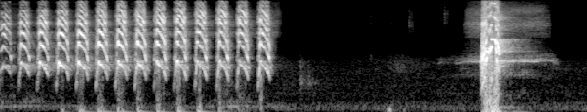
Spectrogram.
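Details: Tame pet parrot (mithu) giving a fast run of about twelve harsh, harmonic chirps that slow slightly over nearly three seconds, followed by silence and one loud broadband burst.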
